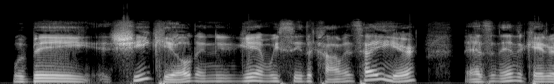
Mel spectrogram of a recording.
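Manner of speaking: normal talking voice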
